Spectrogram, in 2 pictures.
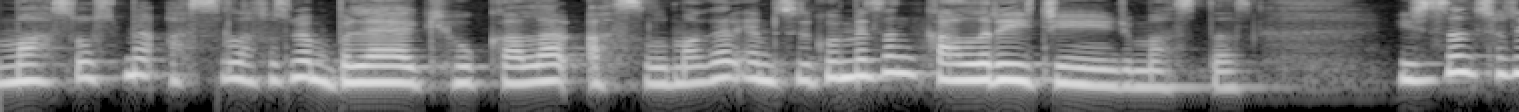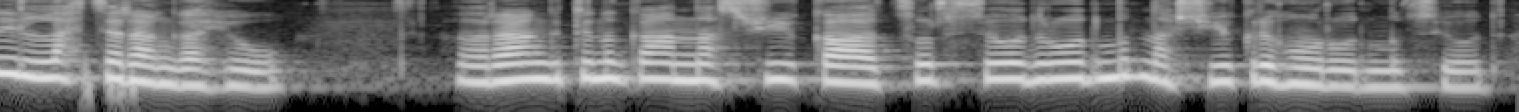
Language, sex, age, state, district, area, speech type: Kashmiri, female, 30-45, Jammu and Kashmir, Kulgam, rural, spontaneous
